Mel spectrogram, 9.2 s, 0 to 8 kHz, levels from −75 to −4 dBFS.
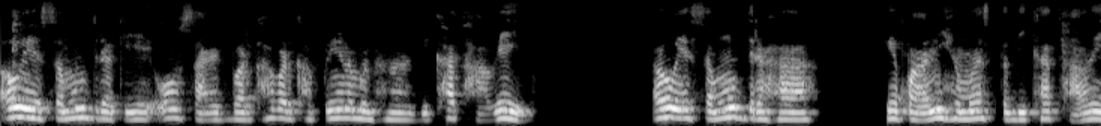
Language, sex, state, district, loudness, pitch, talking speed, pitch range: Chhattisgarhi, male, Chhattisgarh, Jashpur, -19 LUFS, 180 Hz, 150 wpm, 170-200 Hz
